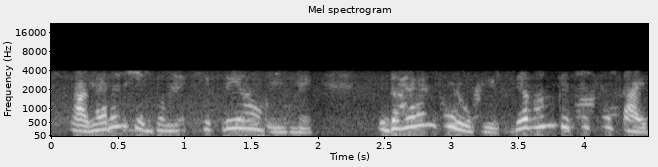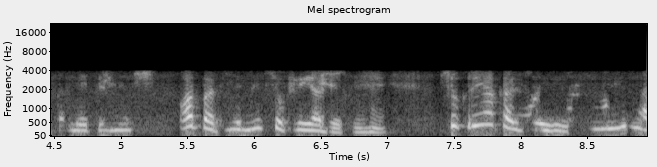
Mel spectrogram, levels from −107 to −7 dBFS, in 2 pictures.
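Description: Throughout, the sound carries the GSM full-rate codec's gravelly buzz. The voice is rebuilt from a coarse pulse excitation, so its texture turns rough. Nothing passes above 3.8 kHz, which fits the 13 kbps full-rate coder.

From 0.02 to 6.7 s, the other side's voice leaks through, faint, about 20 dB under the talker. The likely cause is an echo canceller that failed to remove the loudspeaker from the microphone. From 0.13 to 6.82 s, speech is suppressed in double talk. The talker dips by up to about 15 dB, for roughly 3 s in total. Most likely the canceller turned everything down while both sides spoke.

The leakage returns from 8.0 to 8.82 s, louder, about 15 dB below the talker, again likely from residual loudspeaker echo. From 8.05 s to the end, suppression recurs. It cuts the voice by up to about 15 dB for roughly 0.7 s, likely from double talk again.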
